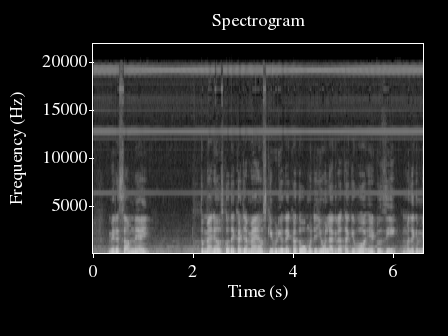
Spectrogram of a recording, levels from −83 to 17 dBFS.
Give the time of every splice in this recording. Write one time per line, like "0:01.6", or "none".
none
